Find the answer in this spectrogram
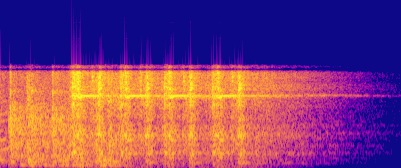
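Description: Printer sound effect: a fast rattle of about eight strokes a second with a steady high tone, fading away near the end.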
